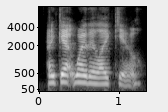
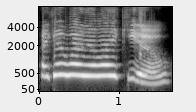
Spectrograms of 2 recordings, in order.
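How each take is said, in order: First: Said in the usual way. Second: High, loud, mocking shout of the line; exasperated mock. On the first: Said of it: "we've already said this". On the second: Fed up with the same compliment, high loud mockery. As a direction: throw the line back, sick of it.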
